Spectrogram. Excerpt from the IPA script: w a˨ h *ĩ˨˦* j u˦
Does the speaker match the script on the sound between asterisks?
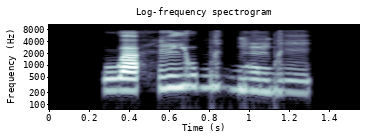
yes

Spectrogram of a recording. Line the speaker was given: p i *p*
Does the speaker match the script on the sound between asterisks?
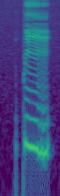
no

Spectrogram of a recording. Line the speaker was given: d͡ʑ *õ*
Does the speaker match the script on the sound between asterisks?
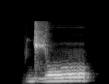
no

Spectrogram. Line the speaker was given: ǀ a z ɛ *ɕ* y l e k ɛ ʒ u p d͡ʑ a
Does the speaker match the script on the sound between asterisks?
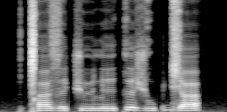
no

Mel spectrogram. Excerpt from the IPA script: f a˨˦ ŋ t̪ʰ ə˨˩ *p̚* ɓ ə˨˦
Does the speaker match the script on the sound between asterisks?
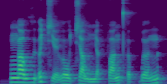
yes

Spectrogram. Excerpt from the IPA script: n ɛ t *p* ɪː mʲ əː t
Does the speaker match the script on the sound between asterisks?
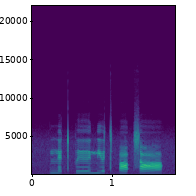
yes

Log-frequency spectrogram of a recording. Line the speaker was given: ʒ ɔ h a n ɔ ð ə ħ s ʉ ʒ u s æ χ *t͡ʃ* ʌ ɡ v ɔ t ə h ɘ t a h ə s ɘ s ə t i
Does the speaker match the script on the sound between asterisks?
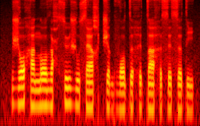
yes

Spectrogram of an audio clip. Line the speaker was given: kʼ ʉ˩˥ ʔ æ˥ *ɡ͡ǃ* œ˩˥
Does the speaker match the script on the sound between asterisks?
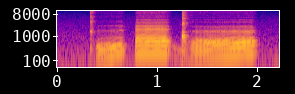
yes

